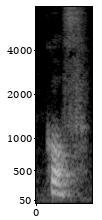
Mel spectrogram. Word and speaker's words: cough: прочитать Но нет а это слово произносится как коф вот у вас сегодня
